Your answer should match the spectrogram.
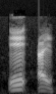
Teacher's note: ई, ए, ऐ अगर हम पढ़ते हैं तो इसमें हमारा जीभ आगे की तरफ जाता है, इसीलिए इसे अग्रस्वर कहते हैं।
